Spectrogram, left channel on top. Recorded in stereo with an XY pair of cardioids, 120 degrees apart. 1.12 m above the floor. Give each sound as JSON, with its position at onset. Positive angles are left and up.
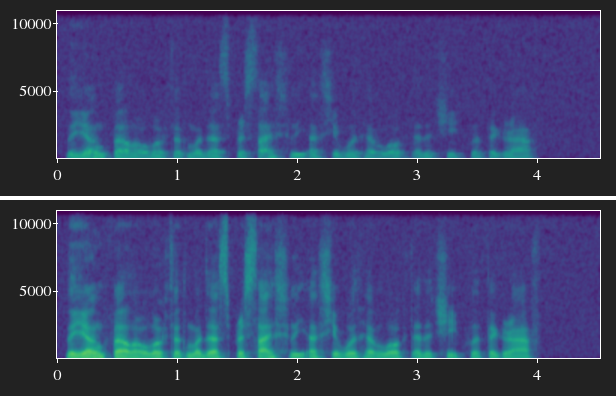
{"t": 0.1, "sound": "a man speaking", "azimuth_deg": -70, "distance_m": 0.6}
